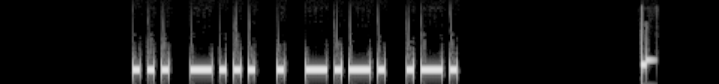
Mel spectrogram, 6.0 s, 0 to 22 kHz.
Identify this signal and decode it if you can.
Morse code, heard as a keyed tone, about 20 wpm, 700 Hz. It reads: SBECR
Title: Code Groups - 5 Letters - 20wpm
